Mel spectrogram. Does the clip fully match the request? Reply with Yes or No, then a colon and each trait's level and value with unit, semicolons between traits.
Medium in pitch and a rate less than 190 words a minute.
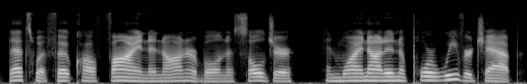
No: medium, 165 Hz; fast, 205 wpm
